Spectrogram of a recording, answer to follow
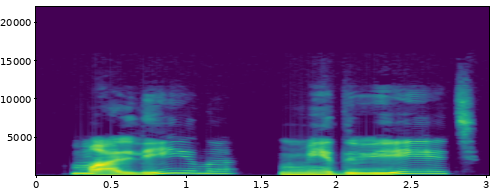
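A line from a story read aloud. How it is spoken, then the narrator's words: Meaningful drawl. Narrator (Russian): многозначительно протянула я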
